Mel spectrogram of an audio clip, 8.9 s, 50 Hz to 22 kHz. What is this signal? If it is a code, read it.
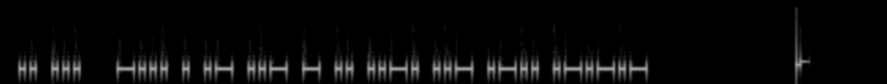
Morse code, heard as a keyed tone, about 21 wpm, 700 Hz. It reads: IS BEAUTIFUL.
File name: practice / 22wpm / Sentences with 2-Word Phrases - 22wpm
